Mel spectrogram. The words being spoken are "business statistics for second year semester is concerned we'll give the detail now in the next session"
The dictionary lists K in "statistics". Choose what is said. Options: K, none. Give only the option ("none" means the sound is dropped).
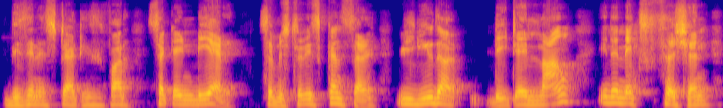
none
